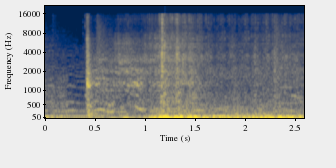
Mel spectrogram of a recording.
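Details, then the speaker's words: 1974 AMC Javelin started after sitting about 20 years; starter whirrs briefly, then it catches and settles into a low, steady idle without knocks or misses, normal engine start. "that don't sound bad at all for 20 years sit no it's fine"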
